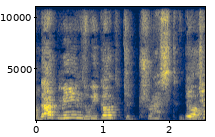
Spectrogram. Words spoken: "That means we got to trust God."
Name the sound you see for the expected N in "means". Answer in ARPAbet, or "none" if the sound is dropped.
N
